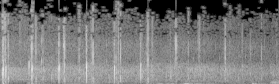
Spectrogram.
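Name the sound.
assembly applause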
